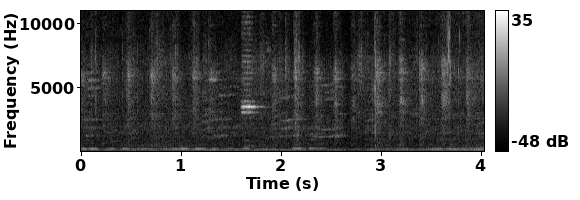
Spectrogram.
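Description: Stiff paper card stock being handled, folded and opened as a cut-paper pop-up card: a run of small rustles, ticks and crinkles. About one and a half seconds in there is a brief, sharp high squeak, the loudest sound, over a low, steady hum.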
